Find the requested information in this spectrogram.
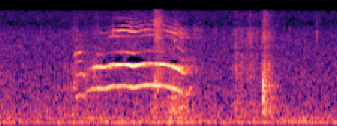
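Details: Single drawn-out kitten mew, thin and high, pitch curving gently up then down over about half a second, followed by a small tap against quiet background hum.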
